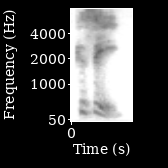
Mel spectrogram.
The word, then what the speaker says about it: Keesee: Keesee? – That's Keesee. – Keesee.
